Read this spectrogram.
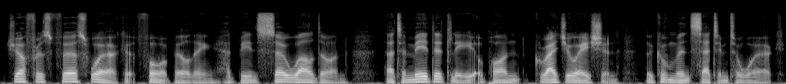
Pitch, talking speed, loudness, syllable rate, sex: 100 Hz, 160 wpm, -19 LUFS, 4.6 syllables/s, male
